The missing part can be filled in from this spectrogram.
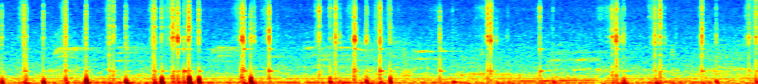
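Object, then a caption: Closed aluminium drink can. A closed red aluminium cola can, held close to the microphone, is tapped and scratched with fingernails. Many quick, sharp clicks and light scratchy rasps come in irregular bursts, each dying almost instantly, over a steady low hum.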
